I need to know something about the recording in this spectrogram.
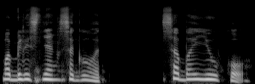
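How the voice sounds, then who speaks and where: A woman's voice: fairly high pitch, normal speed, warm tone, dry recording, clean studio sound. A woman reading scripted dramatic narration of a romance story.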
